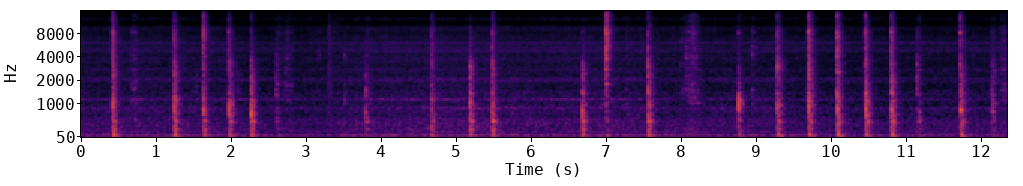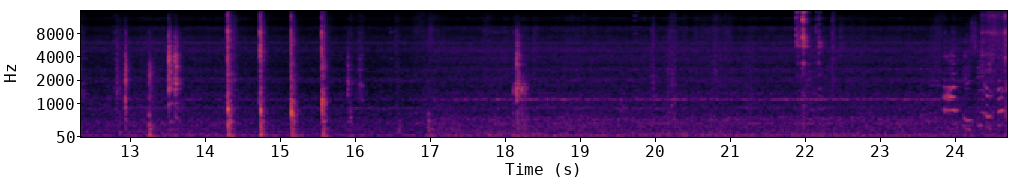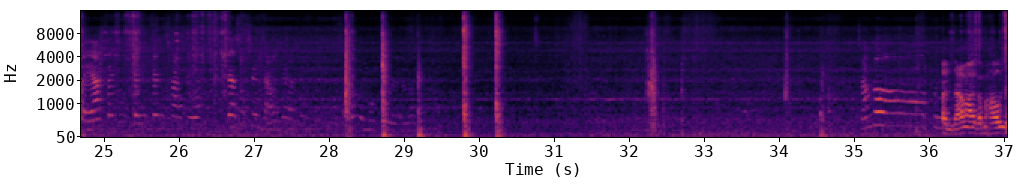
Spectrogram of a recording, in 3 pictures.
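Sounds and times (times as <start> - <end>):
cleaver chopping on wooden block: 8.8 - 12.3, 14.3 - 16.1, 28.2 - 30.4.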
